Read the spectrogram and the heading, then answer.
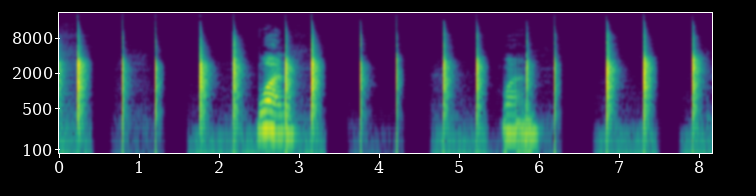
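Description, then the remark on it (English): Sharp, crisp hand claps tap out a syncopated 5/4 clave pattern, a 2/3 son or rumba clave over 5/4, about fifteen claps in uneven groupings, with two brief vocal sounds slipped in between. “Can I put you on the spot on the 5/4 clave?”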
